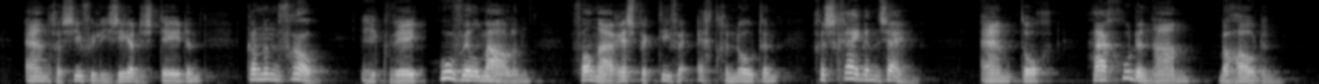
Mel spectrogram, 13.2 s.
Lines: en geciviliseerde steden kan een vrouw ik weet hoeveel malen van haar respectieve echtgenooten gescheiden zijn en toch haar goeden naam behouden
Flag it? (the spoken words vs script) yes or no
no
